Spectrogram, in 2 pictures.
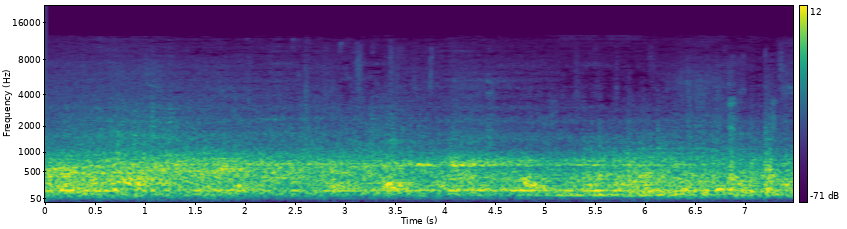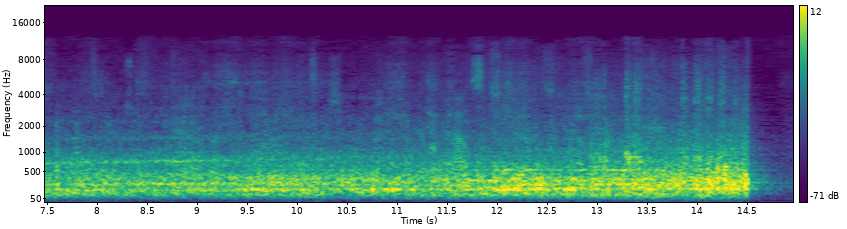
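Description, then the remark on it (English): A metro train rumbles steadily along the rails throughout, with a dense low roar, a faint clickety-clack and occasional squeaks, swelling slightly louder near the end before stopping abruptly. “He's been identified on the Metro. Train makes two stops at 20th and 33rd.”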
